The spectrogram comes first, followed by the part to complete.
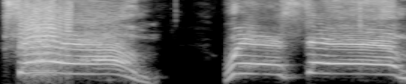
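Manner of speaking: top-of-the-lungs loud, high shout, name drawn out. Recounting being startled in your chair, retelling a yell at top of lungs. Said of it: "someone yelling at the top of their lungs".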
